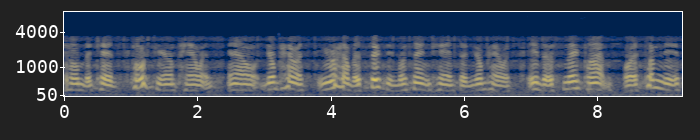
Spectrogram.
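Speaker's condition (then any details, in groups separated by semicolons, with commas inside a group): ALS; ALS diagnosed 1986, 23 years ago, given 3 to 5 years, major decline in first 3 years, wheelchair user; lost ability to cough, choked on saliva, choking resolved with cannabis, speech improved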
